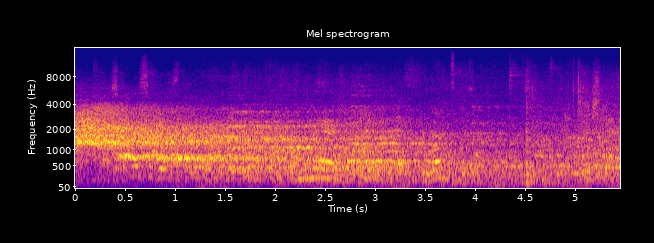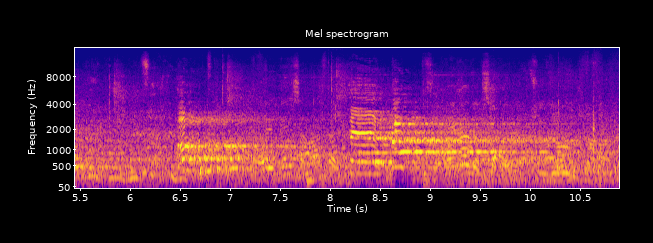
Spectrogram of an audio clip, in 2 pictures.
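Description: People shouting and calling out in a large, echoing sports hall. Two long, drawn-out calls come about six and a half seconds in and again near the end, with scattered sharp knocks in between.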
